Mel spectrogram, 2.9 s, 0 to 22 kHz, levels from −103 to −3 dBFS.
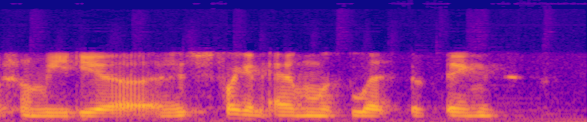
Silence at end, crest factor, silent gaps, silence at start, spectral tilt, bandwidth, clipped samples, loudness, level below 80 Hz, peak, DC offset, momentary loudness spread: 0.35 s; 16 dB; none; 0 s; -6.5 dB/octave; 4.3 kHz; under 0.1%; -24 LUFS; -60 dBFS; -8 dBFS; under 0.1%; 6 LU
